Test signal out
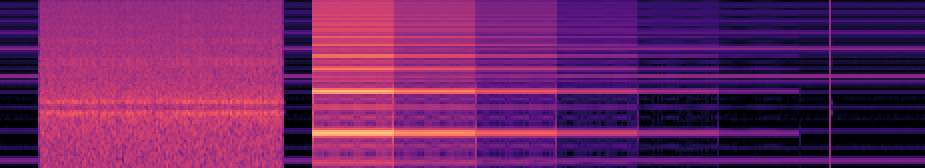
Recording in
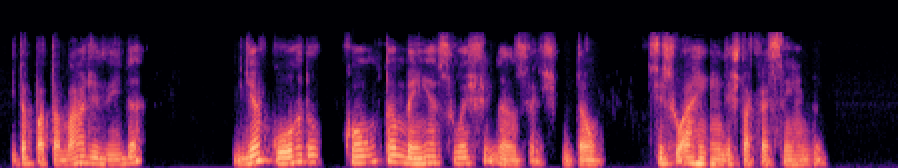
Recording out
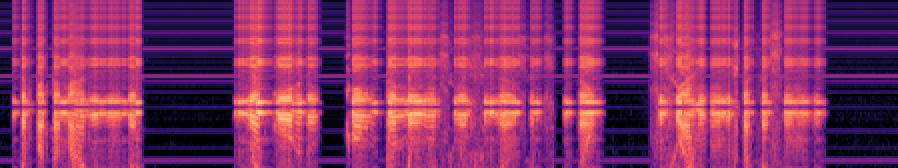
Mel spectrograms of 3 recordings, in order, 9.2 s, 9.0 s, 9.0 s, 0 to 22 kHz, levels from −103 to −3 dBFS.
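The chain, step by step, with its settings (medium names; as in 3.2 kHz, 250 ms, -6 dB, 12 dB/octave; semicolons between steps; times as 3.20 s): whistle 5 kHz -54 dBFS; resonant low shelf 130 Hz -14 dB, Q 3; polarity switched at an audio rate 1.6 kHz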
